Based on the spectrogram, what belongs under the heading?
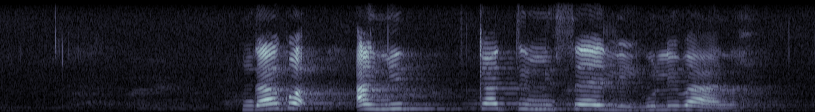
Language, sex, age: Swati, female, 20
